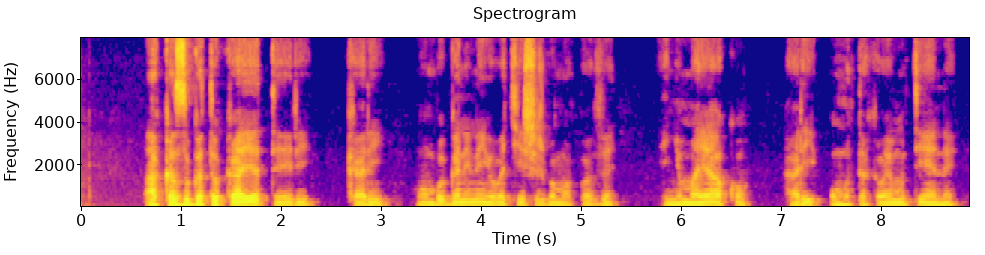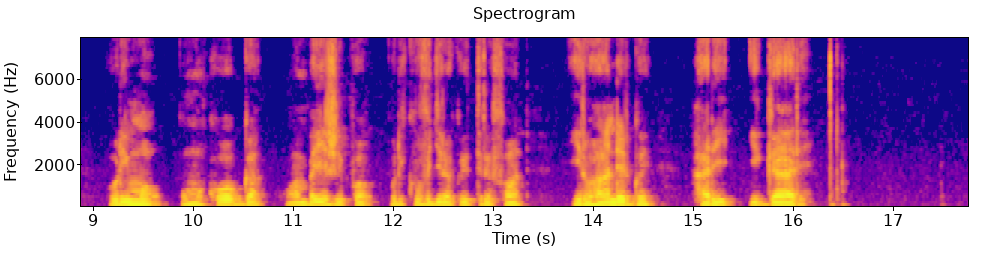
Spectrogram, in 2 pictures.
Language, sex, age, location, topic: Kinyarwanda, male, 18-24, Nyagatare, finance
